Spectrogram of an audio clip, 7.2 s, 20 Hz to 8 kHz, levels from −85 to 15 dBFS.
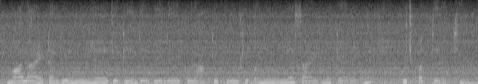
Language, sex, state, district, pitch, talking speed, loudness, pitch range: Hindi, female, Bihar, Jamui, 200 Hz, 190 wpm, -16 LUFS, 190-205 Hz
